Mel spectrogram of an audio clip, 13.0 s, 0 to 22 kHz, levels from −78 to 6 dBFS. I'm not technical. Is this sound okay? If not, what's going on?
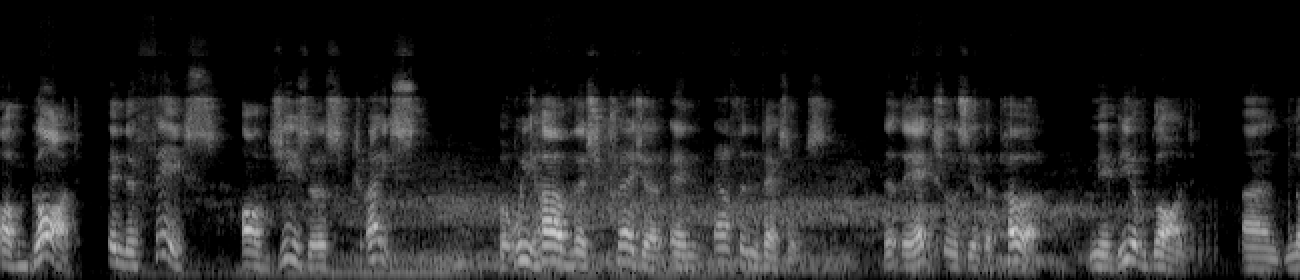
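No. At 7.29 to 7.31 s there is a very brief glitch, a split-second disturbance in the sound. This is damaged data in a compressed stream: a tiny piece of the stored file was corrupted, so the player stumbled there before picking the sound back up.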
